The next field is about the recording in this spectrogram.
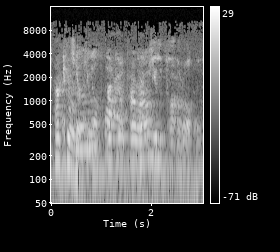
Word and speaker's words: Hercule Poirot: Hercule Poirot.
